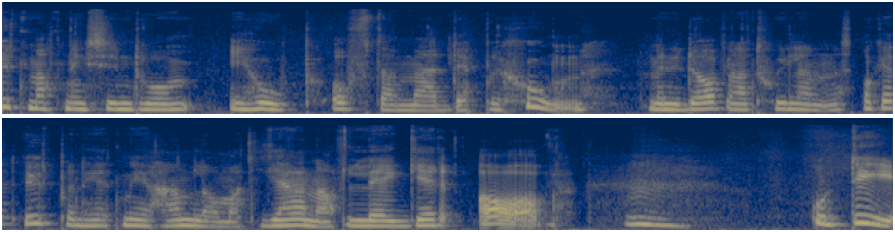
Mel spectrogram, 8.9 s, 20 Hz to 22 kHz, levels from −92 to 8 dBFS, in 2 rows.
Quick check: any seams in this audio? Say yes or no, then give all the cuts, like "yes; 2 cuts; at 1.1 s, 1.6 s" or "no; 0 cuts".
yes; 3 cuts; at 3.6 s, 4.2 s, 6.1 s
